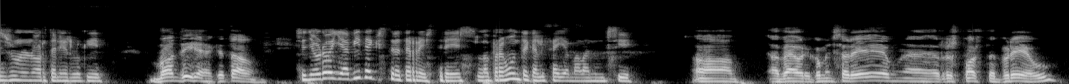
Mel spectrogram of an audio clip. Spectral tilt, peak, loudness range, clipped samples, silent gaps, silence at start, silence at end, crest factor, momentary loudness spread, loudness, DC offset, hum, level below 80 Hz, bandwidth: -8.5 dB/octave; -2 dBFS; 2 LU; under 0.1%; none; 0 s; 0.15 s; 12 dB; 7 LU; -15 LUFS; under 0.1%; none; -38 dBFS; 6.2 kHz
